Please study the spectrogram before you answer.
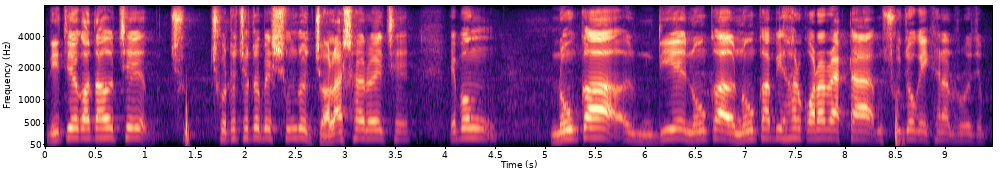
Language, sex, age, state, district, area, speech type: Bengali, male, 60+, West Bengal, Paschim Bardhaman, urban, spontaneous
